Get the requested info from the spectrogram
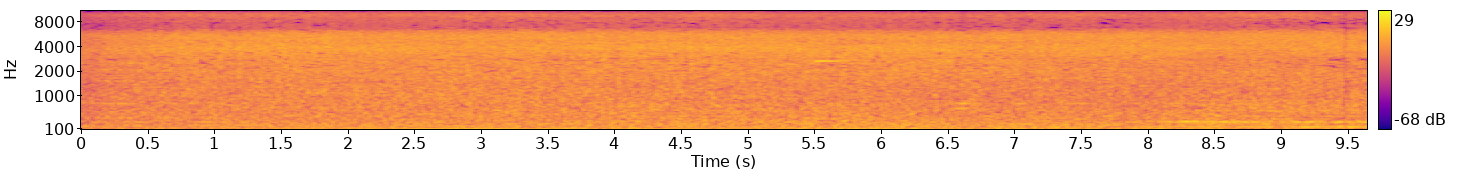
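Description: Heavy rain pouring down steadily, an even hiss, with a faint low hum underneath for a second or two near the middle.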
